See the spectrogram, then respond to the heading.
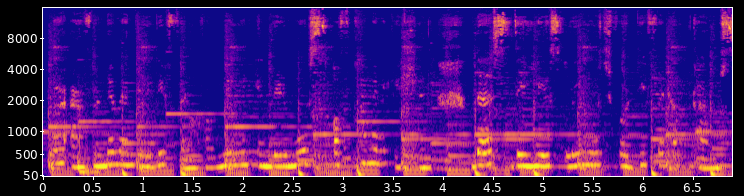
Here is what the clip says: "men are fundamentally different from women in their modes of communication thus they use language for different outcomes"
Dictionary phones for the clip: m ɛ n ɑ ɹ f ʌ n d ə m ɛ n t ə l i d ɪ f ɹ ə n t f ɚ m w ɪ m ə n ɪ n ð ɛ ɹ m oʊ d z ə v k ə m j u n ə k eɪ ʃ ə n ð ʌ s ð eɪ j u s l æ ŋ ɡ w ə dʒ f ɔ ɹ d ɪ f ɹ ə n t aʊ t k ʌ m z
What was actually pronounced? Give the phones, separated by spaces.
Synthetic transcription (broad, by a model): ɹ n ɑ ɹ f ʌ n d ə m ɛ n t ə l i d ɪ f ɹ ə n t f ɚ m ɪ ə ɪ n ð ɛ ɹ m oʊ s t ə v k ə m j u n ə k eɪ ʃ ə n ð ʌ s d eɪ j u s l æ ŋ ɡ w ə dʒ f ɔ ɹ d ɪ f ɹ ə n t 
